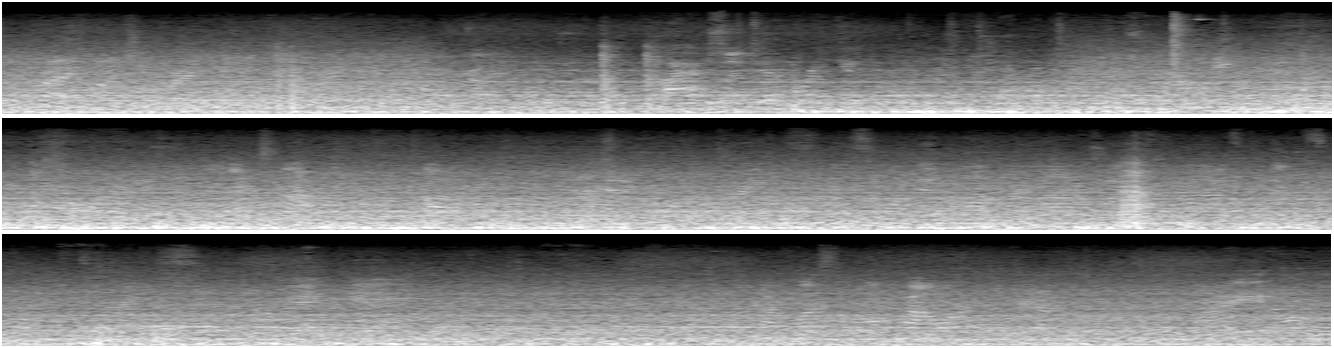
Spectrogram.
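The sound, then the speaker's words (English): A Red Line metro train runs steadily, its continuous low rumble and rattling filling the whole stretch at a fairly loud, even level, with indistinct voices mixed in beneath the noise; an announcement asks boarding passengers to move to the center of the car. “When boarding, please move to the center of the car. This is a red line train”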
